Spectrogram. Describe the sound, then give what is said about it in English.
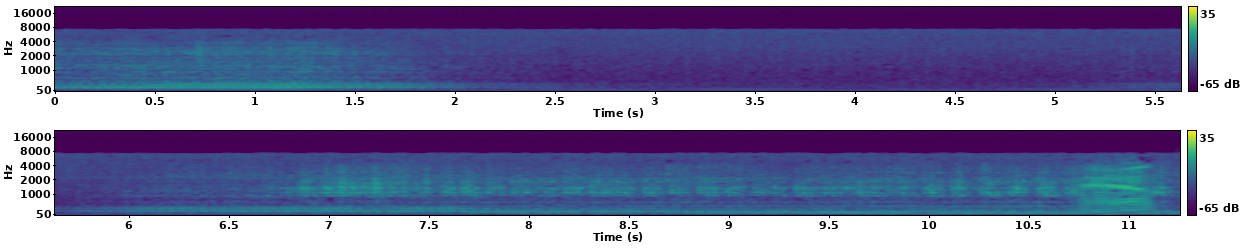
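A car engine hums steadily, then falters and dies down to near silence before catching and surging back, sputtering as if running out of gas. “The end of the gas.”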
